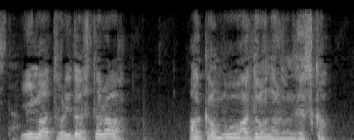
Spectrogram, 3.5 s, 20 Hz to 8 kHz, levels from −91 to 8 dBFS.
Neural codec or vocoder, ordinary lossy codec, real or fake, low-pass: vocoder, 44.1 kHz, 128 mel bands every 512 samples, BigVGAN v2; none; fake; 7.2 kHz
